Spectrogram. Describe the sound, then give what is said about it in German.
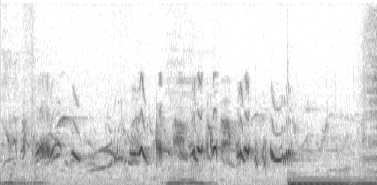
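Several birds chirp and twitter busily in quick, overlapping high calls, steady throughout, with a brief low voiced sound mixed in and a louder low tone near the end. “Vogelsprache. Bekomm es doch selbst heraus, Captain Großklappe. Was soll das heißen? Hey, ihr Zwitschernasen, was heißt Drüdrüdrüdrü hier?”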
